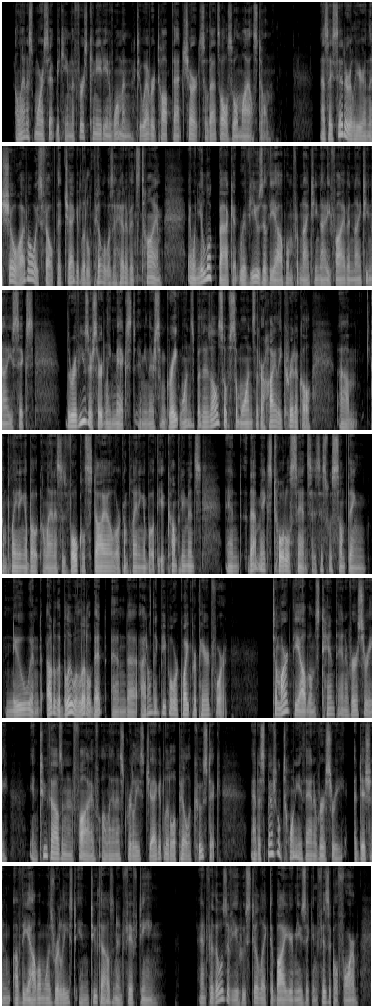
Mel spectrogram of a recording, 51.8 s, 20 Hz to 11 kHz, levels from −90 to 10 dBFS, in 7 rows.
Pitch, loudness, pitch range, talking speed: 100 Hz, -29 LUFS, 95-110 Hz, 175 wpm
